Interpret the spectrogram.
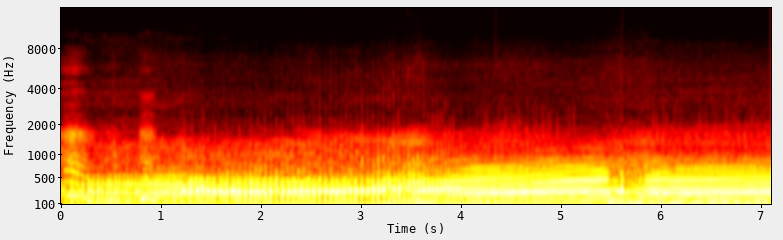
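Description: Kawasaki Ninja 400's parallel-twin engine accelerating away from a stop. Its pitch rises steadily, drops at a gear change about five and a half seconds in, then rises again.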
